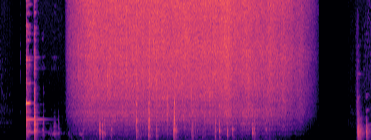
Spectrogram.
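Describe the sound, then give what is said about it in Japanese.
Meat sizzles in a frying pan, a steady bright hiss lasting about five seconds, with utensil clinks and scrapes mixed in and short clatters of cookware just before and after. “なんだ、肉を焼いただけか。いかにも男の料理といった感じだな。”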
